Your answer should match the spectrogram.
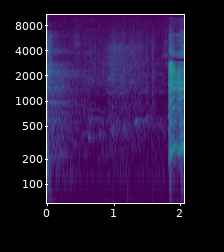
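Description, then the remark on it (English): After a stretch of faint low background noise, a voice abruptly imitates a boy sitting on a couch clearing his throat: one loud, gravelly, voiced rasp that wavers in pitch and runs to the end. “He kept clearing his throat.”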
